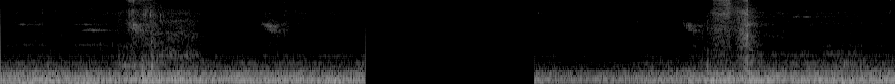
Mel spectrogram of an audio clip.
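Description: Fingers tap and click on a smartwatch.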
